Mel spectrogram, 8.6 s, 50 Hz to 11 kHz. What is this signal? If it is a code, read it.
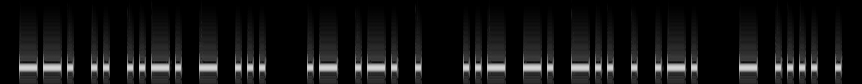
Morse code, heard as a keyed tone, about 20 wpm, 700 Hz. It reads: GIFTS ARE UNDER THE
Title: Easy Sentences with Hints - 20wpm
